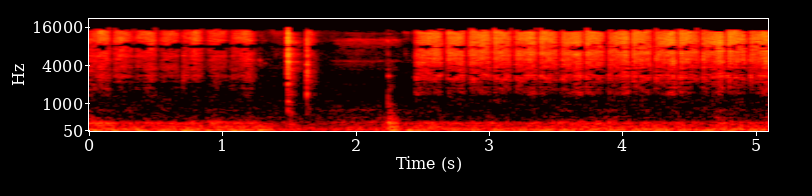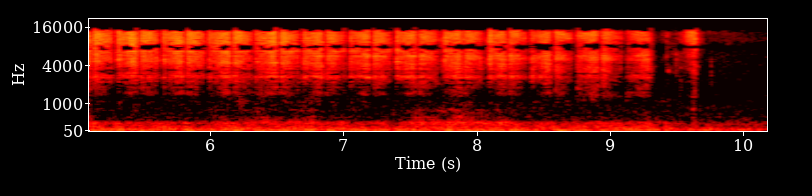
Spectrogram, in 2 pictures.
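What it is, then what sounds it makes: Straight razor honed on a synthetic whetstone. A vintage Geneva Cutlery steel straight razor, held by the fingertips, is rubbed back and forth across a solid light-blue synthetic Naniwa water stone set in a metal holder over a steel sink. Steady, quick honing strokes make a continuous bright, gritty scraping hiss over a low rumble.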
